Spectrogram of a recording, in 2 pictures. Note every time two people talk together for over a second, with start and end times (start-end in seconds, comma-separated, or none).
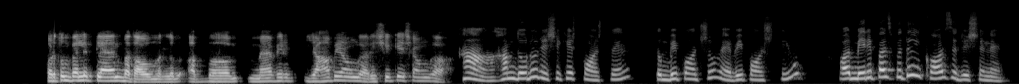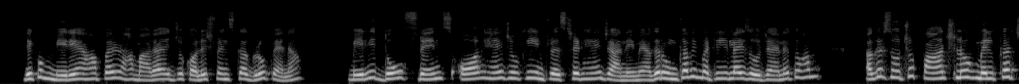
none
